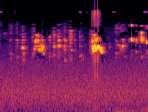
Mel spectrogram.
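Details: Pine siskin (Spinus pinus) giving high, thin twittering chirps: scattered short bright notes, several quick clusters, and one louder, fuller burst midway before more light twitters.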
